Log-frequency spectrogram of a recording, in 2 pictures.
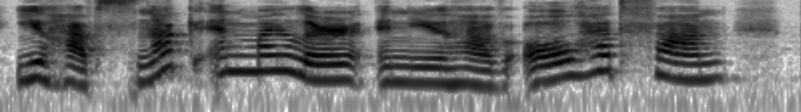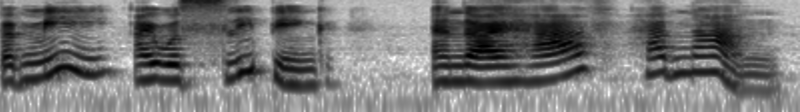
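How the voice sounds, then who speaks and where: A woman voicing a big, grumbling, self-pitying bear in a children's storybook, complaining in a loud whine. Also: fairly high pitch, expressive, takes it slowly, voice pushed up. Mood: aggrieved.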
